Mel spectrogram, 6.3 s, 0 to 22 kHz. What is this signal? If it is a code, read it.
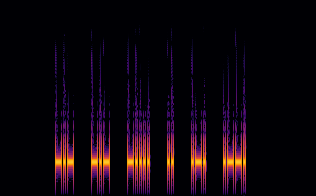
Morse code, heard as a keyed tone, about 29 wpm, spaced as for 17 wpm, 700 Hz. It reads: KK6IRP
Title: USA Call Signs - 6 Characters - 3x Character Spacing - 30wpm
